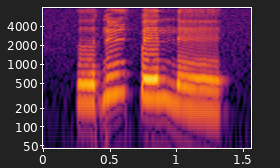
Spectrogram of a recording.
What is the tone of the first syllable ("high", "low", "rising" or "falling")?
low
